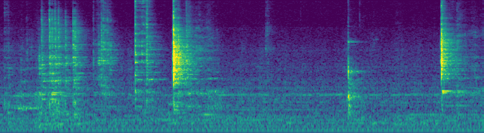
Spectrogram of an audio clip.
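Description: A metal pot of French onion soup tilted and scraped with a ladle, giving several sharp clinks and scrapes spread across the stretch, loud and close, with short quieter gaps between them.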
